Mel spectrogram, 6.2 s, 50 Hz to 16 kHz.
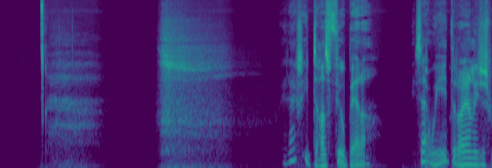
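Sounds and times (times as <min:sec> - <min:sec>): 
deep breathing during a stress-relief moment: 0:00.5 - 0:03.5
speech: 0:03.6 - 0:06.1.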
